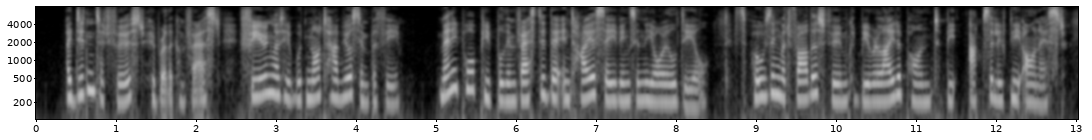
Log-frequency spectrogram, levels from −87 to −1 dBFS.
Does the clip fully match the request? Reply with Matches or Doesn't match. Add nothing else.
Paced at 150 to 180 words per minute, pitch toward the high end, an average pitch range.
Matches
